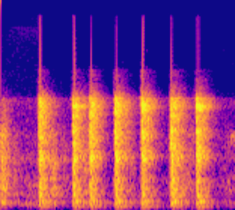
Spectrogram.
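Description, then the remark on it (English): A cane strikes stonework seven times in an uneven rhythm, each knock a sharp, hard crack that quickly dies away over a low background hum, with no voices. “It's a hard knock.”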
